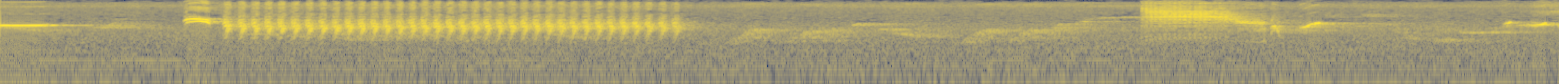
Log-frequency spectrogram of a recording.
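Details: Common iora in 'tembakan sirtu ngebrem' style: a long, buzzy, rapidly pulsed trill of about two seconds, followed by scattered sliding whistles and a second harsh, noisy burst.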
